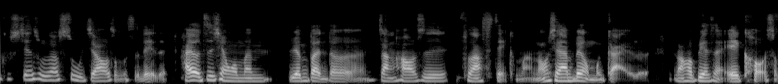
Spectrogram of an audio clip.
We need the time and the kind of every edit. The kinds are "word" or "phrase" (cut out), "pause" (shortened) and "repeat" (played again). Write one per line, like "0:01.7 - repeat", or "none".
0:01.7 - pause
0:03.8 - word
0:04.6 - word
0:06.6 - pause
